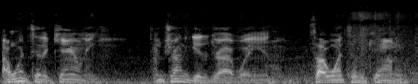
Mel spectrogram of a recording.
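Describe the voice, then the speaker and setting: A man with a sore, hoarse throat talks in a plain, rambling way while showing his rural land. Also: low voice, expressive, fast talker. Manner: plain-spoken, rambling, folksy. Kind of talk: casual walk-around vlog. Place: outdoors on rural property. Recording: outdoor noise behind voice.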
